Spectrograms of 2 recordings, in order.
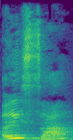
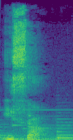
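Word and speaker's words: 의사: Seperti pengucapan kata dokter seharusnya Eisa menjadi Isa. Contoh lainnya seperti pengucapan kata apel yang seharusnya sagwa menjadi saga.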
